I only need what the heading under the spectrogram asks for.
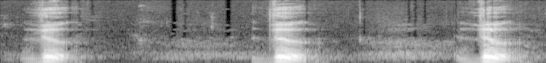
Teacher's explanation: lidah yang depan sedikit saja ini gigit sedikit oleh gigi serinya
